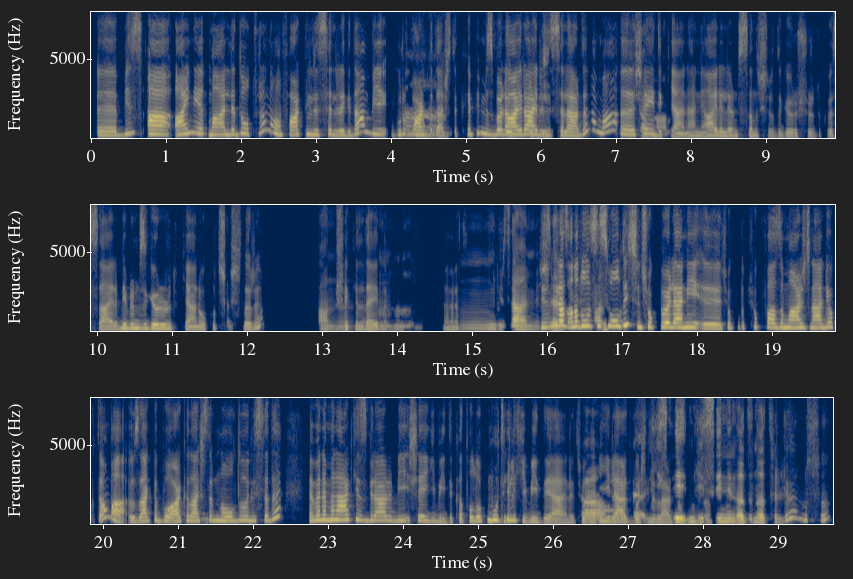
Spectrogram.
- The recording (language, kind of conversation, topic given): Turkish, podcast, İlham aldığın bir stil ikonu var mı?
- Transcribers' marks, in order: distorted speech; unintelligible speech; other noise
